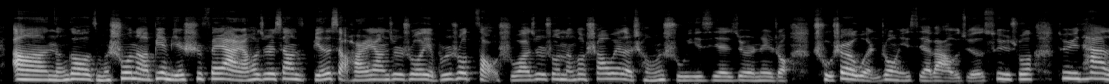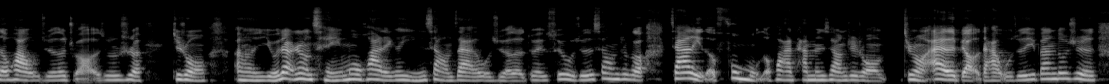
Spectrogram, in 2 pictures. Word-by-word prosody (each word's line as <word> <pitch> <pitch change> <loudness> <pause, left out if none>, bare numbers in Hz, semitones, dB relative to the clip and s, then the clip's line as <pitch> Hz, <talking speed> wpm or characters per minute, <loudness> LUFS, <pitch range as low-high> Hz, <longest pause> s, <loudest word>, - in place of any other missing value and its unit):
啊， 220 -2 +7
能 205 0 +1
够 245 -1 +4
怎 210 -3 -3
么 195 - 0
说 275 +6 +3
呢？ 240 -4 +3
辨 270 +3 +3
别 220 -1 +3
是 240 +4 0
非 255 +1 +1
啊， 230 -4 +7
然 195 0 +2
后 230 - +1
就 245 +1 -1
是 250 - +4
像 245 -2 +1
别 215 0 0
的 255 - +3
小 260 - -1
孩 200 - 0
儿 200 +1 +2
一 - - 0
样， 220 0 +1
就 235 - -2
是 235 - +1
说 235 0 0
也 225 -2 +2
不 210 +4 -4
是 240 - -1
说 270 +2 +1
早 260 -3 -4
熟 195 - -8
啊， 205 0 0
就 235 +4 -4
是 - - 0
说 240 +1 -3
能 210 -2 -2
够 240 +1 -3
稍 255 +3 -2
微 255 0 -1
地 215 -4 0
成 195 0 -4
熟 190 -3 -5
一 185 0 -5
些， 185 -1 -4
就 195 +2 -5
是 180 - -2
那 180 0 -4
种 175 0 -3 0.3
处 210 -4 -2
事 275 - +2
儿 240 -3 +4
稳 180 -7 -2
重 205 0 -2
一 175 - -8
些 175 -2 -4
吧。 170 -3 -1
我 150 - -7
觉 160 -1 -8
得 160 - -4
所 180 +9 -7
以 240 - +1
说 240 +1 -1 0.2
对 280 -1 -1
于 265 - +2
他 260 +1 +2
的 205 -2 +2
话， 210 -3 +3
我 185 +1 -6
觉 190 0 -7
得 200 +1 -2
主 200 - -13
要 - - -3
的 - - -5
就 205 0 -4
是 205 -2 -1 0.3
这 230 - -1
种， 180 -5 0 0.2
嗯， 190 -2 -1
有 185 +1 +1
点 275 - +6
儿 230 - -1
那 - - +4
种 235 - +3
潜 205 -6 -3
移 185 - -3
默 230 +1 +2
化 235 0 +2
的 195 - 0
一 - - -5
个 205 - -2
影 190 -1 -2
响 200 -4 -3
在， 190 -2 +1
我 180 -1 -5
觉 175 0 -9
得， 165 0 -4
对。 195 +3 -6
所 230 +5 -6
以 - - +2
我 220 -3 0
觉 200 +1 -2
得 215 - +1
像 250 +1 -1
这 235 -1 -1
个 200 -4 0 0.2
家 275 0 +6
里 225 -7 +3
的 - - -3
父 285 0 -3
母 230 -7 +2
的 - - -6
话， 215 -2 -1
他 200 +1 -5
们 200 0 0
像 200 -2 -1
这 200 0 -2
种， 165 -4 -3 0.2
这 230 - +1
种 200 - +2
爱 230 +5 +6
的 210 - +6
表 190 -2 +2
达， 180 0 -1
我 185 - -7
觉 195 - -6
得 - - +2
一 230 - -1
般 250 +1 0
都 265 0 0
是 240 -6 -1
210 Hz, 355 characters per minute, -23 LUFS, 190-240 Hz, 0.3 s, 啊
